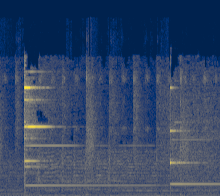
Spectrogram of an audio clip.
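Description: A struck key of a percussion instrument rings out twice, each strike giving a bright metallic ping that sustains and slowly fades, the second hit coming about two seconds after the first.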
